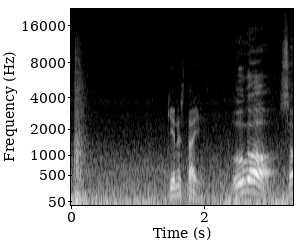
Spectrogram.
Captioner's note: in Spanish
